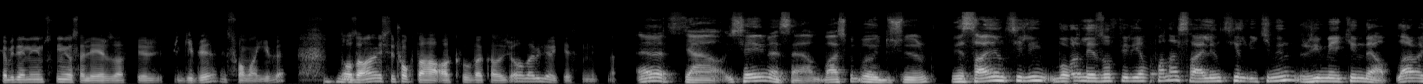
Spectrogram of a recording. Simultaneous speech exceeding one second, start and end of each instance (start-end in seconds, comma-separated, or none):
none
